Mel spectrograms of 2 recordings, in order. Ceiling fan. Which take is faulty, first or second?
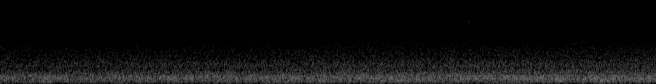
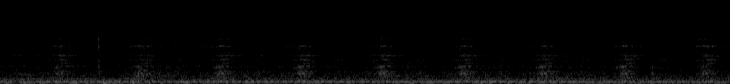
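second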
